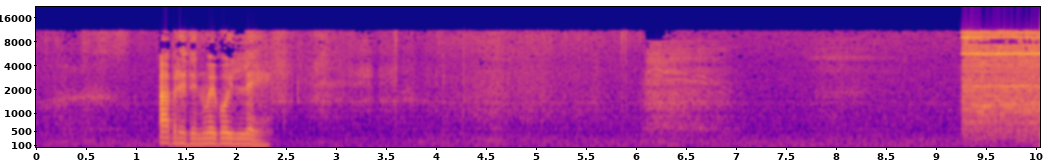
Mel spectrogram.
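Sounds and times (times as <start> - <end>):
speech: 1.2 - 2.5
alarm clock ringing: 9.2 - 10.0.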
